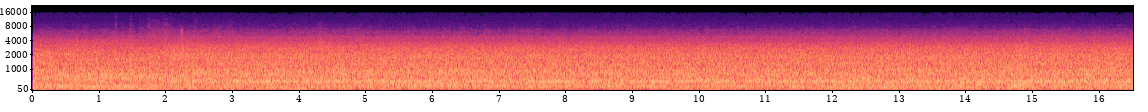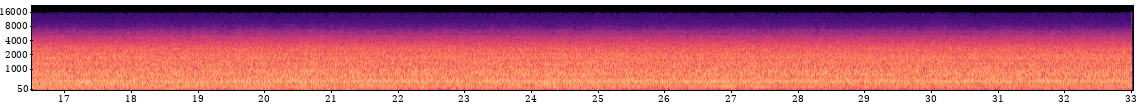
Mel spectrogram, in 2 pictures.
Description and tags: Ambience inside trolleybus 33sec record20160107211216
Ambience inside trolleybus. Recorded with Jiayu G4 for my film school projects. Location - Russia.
